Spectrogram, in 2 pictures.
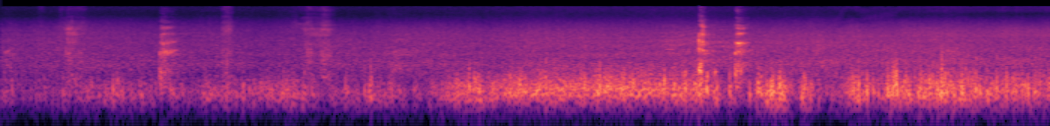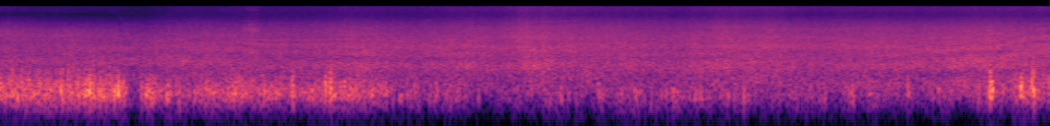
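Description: Small Gulf of Mexico waves washing onto a sandy shore, a steady hiss of surf, with wind buffeting the microphone in gusts that are strongest from about six to sixteen seconds in.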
